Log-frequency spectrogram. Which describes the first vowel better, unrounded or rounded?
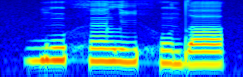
rounded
